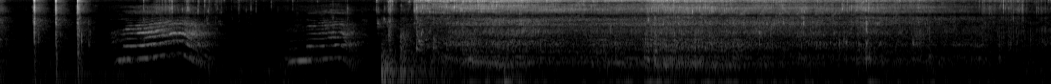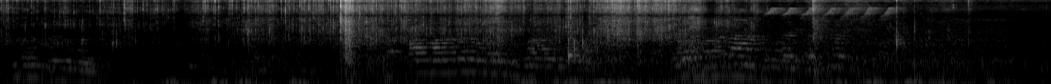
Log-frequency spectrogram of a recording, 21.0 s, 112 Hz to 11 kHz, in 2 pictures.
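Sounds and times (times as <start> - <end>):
water pouring and trickling: 3.8 - 18.2.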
